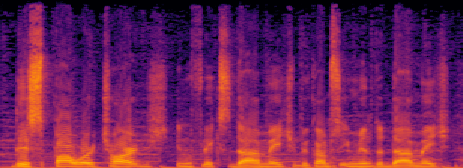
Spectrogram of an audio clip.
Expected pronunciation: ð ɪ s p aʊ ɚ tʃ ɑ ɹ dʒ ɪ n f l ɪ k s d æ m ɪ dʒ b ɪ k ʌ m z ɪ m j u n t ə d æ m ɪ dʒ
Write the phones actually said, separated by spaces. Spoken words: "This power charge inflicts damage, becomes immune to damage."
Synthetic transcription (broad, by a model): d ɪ s p aʊ ɚ tʃ ɑ ɹ dʒ ɪ n f l ɪ k s d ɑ m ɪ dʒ b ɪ k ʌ m s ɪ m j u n t ə d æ m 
